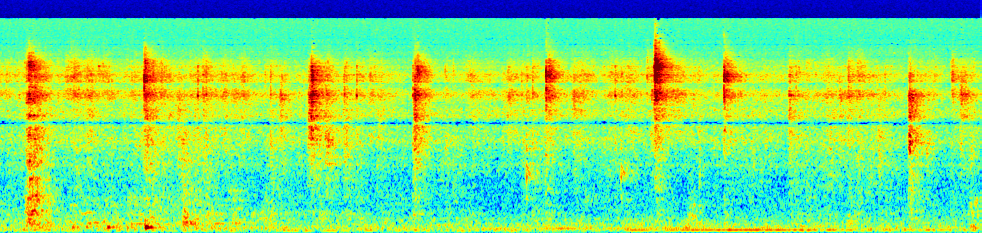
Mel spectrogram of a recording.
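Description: Paper and folders being handled at a meeting table: a scattering of short rustles and light knocks, about one every second or two, over a steady low room hum.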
